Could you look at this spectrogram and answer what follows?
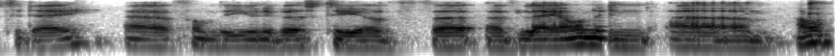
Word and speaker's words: León: But we're very grateful today to have Alexis Fernández with us today from the University of León. Am I pronouncing that right, Alexis? Yeah. León.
